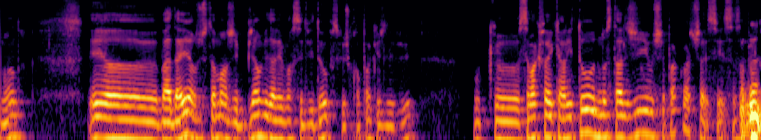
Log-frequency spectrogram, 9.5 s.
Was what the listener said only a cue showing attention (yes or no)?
no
